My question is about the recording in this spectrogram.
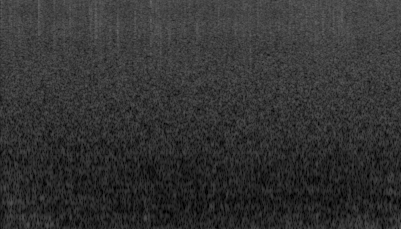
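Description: Steady rain falling, an even hiss with no distinct drops or thunderclaps.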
